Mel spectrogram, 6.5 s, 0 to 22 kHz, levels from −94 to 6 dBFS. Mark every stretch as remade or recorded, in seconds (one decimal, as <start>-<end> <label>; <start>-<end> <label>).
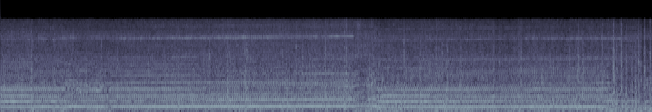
0.0-0.6 recorded; 0.6-1.1 remade; 1.1-6.5 recorded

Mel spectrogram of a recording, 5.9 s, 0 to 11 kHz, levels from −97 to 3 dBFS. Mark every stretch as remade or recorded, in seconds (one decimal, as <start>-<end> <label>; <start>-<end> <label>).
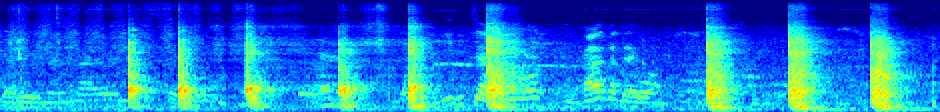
0.0-1.3 recorded; 1.3-2.7 remade; 2.7-5.9 recorded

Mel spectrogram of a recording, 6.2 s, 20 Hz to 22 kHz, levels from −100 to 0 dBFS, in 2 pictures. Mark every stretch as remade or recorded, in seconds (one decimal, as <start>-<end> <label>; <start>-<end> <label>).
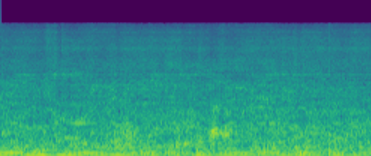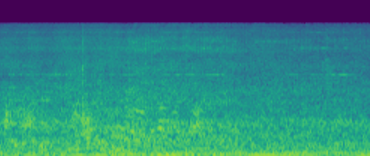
0.0-4.2 remade; 4.2-6.2 recorded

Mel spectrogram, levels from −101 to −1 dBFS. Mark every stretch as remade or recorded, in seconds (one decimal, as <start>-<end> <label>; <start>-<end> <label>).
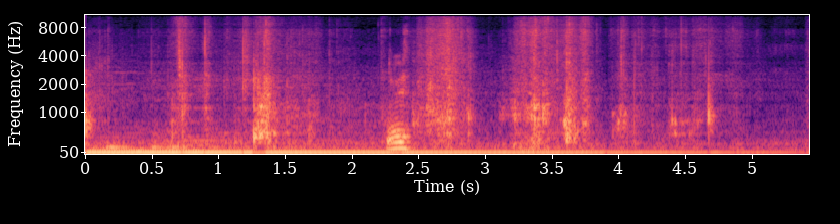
0.0-0.4 recorded; 0.4-1.3 remade; 1.3-3.9 recorded; 3.9-5.4 remade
